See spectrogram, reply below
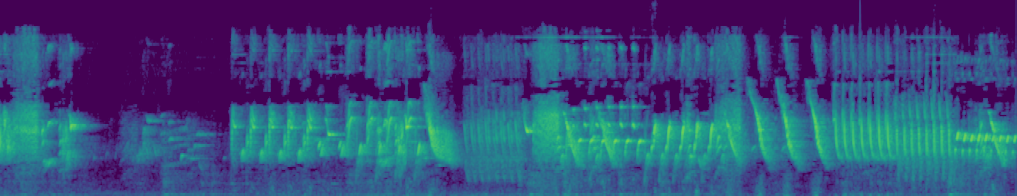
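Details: Himalayan goldfinch singing to a female: a long, rapid high-pitched warble of twittering notes, trills and buzzy phrases, with a short quiet gap near the start, then dense chattering runs to the end.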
